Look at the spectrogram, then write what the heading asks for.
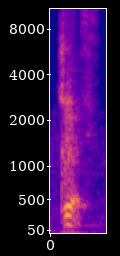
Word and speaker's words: GIF: guy is but it did confirm that you pronounce gif as jiff so created who created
